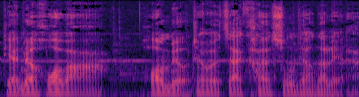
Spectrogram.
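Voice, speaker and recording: A man's voice: low-pitched, fast talker, soft background music. A man co-hosting a podcast, retelling a classic novel in a casual, joking storyteller's way. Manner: lively, storytelling, jokey. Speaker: podcast co-host.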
